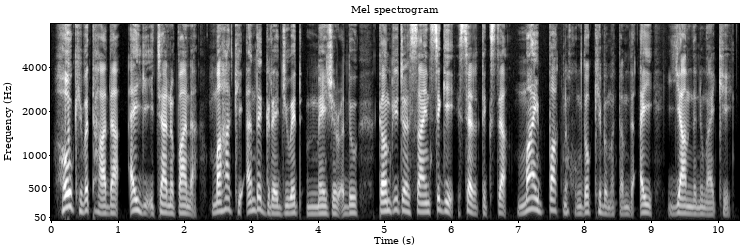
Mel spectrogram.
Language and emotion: Manipuri, happy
